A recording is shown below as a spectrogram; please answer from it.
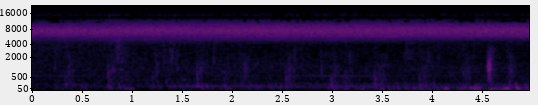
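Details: Cicadas in Ine no Funaya, the port townscape of traditional boathouses north of Kyoto, Japan: a dense, unbroken high-pitched shrill drone fills the air while footsteps tap along and faint low hums sit beneath.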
